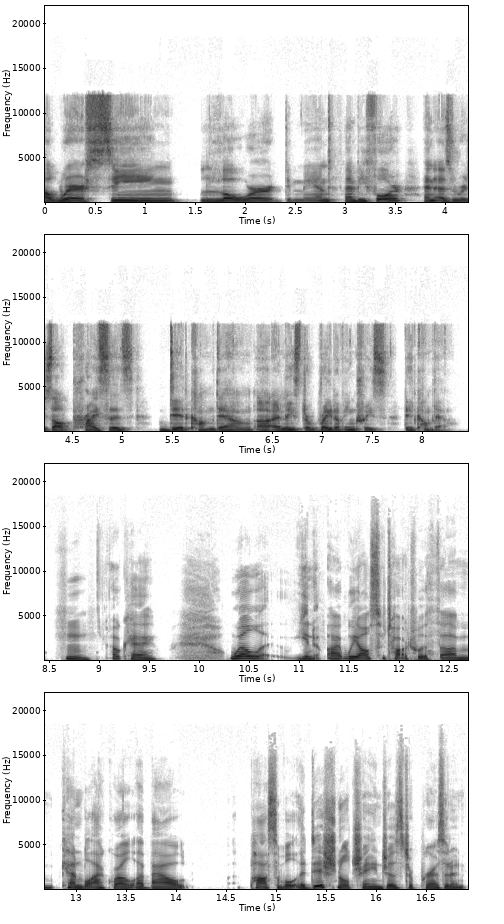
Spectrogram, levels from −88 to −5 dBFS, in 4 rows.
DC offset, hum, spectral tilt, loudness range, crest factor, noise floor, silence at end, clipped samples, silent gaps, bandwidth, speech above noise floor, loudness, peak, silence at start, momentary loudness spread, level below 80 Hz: under 0.1%; none; -5 dB/octave; 3 LU; 16 dB; -59 dBFS; 0.05 s; under 0.1%; none; 16 kHz; 39 dB; -20 LUFS; -4 dBFS; 0 s; 10 LU; -60 dBFS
